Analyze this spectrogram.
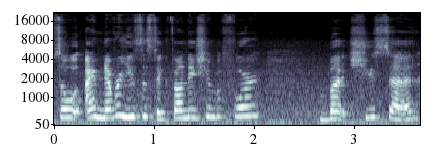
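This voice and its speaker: The speaker has an American accent and lively intonation at a moderate pace. Noticeable background noise runs underneath. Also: woman. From US West Coast, Los Angeles. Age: 20s. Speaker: YouTuber, art student. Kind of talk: casual chat while doing makeup. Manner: casual, rambling with fillers.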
